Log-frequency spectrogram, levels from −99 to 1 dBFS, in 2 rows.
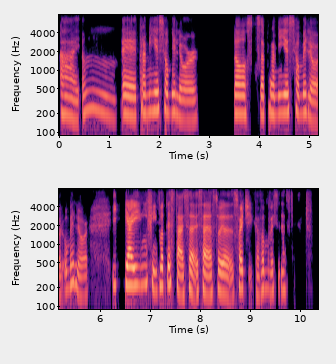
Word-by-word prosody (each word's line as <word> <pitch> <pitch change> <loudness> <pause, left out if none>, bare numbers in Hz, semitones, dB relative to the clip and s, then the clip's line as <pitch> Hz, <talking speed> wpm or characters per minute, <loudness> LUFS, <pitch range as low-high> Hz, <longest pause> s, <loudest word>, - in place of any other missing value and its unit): Ai, 185 -6 -2
hum! 205 -5 -8
É, 190 -2 +2
para 205 +2 -2
mim, 215 +2 -3
esse 225 +1 0
é - - +3
o - - -5
melhor. 165 -5 -2 0.7
Nossa, 195 -1 +2 0.3
pra 200 -4 -1
mim, 200 +2 -1
esse 210 +2 0
é - - +2
o - - -5
melhor 170 -7 -2
o - - -5
melhor. 165 -9 -3 0.5
E 220 +1 -4 0.2
aí, 215 +1 +8
enfim, 220 -4 -3
vou 210 - +4
testar 220 -6 +3
essa 160 +5 +1
essa 165 -2 +2
sua 165 -5 +1
sua 190 +4 +3
dica. 155 -4 -8
Vamos 185 +1 -5
ver 175 - -4
se 170 - -13
dá 180 - -6
certo. 180 - -21
190 Hz, 190 wpm, -24 LUFS, 170-210 Hz, 0.7 s, aí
